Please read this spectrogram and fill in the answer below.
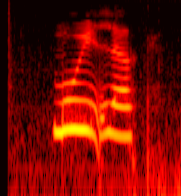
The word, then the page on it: difficult: British English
